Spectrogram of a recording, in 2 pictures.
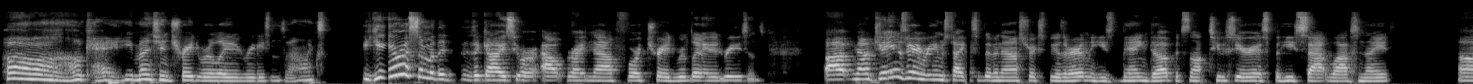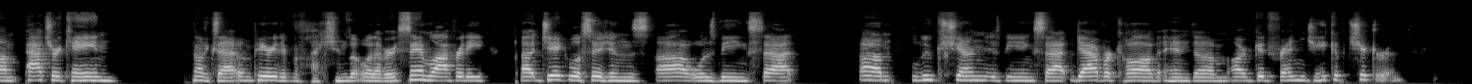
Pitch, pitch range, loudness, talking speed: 180 Hz, 170-195 Hz, -18 LUFS, 160 wpm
